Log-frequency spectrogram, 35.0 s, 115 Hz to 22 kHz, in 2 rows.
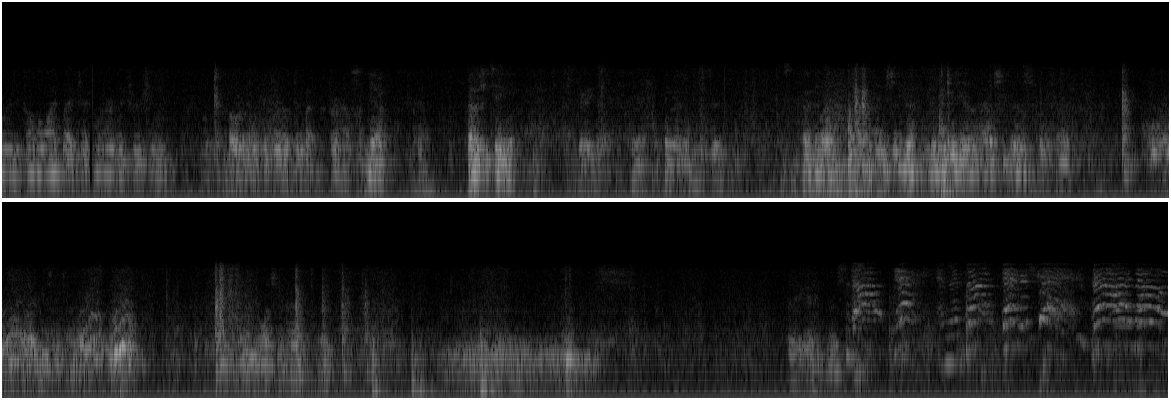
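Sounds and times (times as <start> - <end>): muffled voices: 0.0 - 19.8, 20.4 - 23.4, 24.0 - 27.2
child singing: 30.2 - 35.0.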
